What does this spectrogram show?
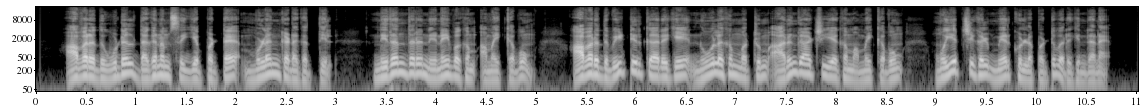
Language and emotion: Tamil, neutral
